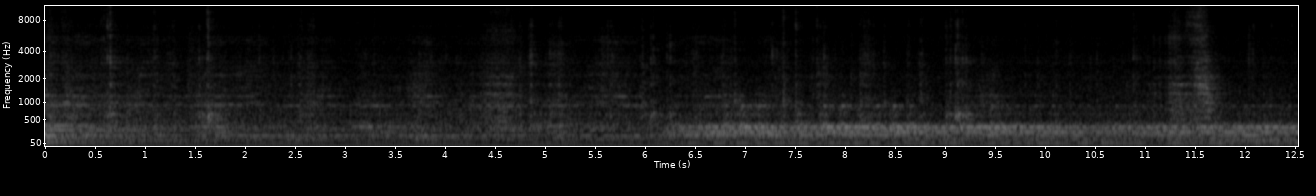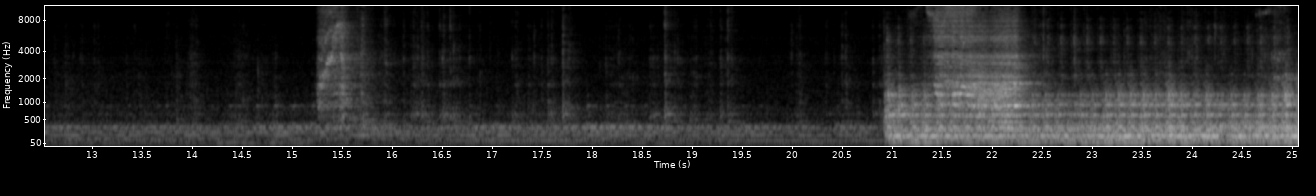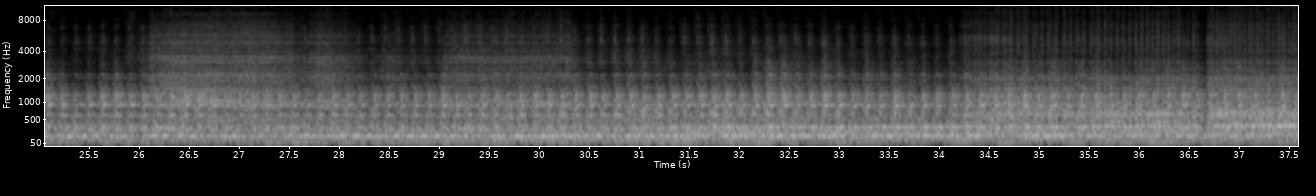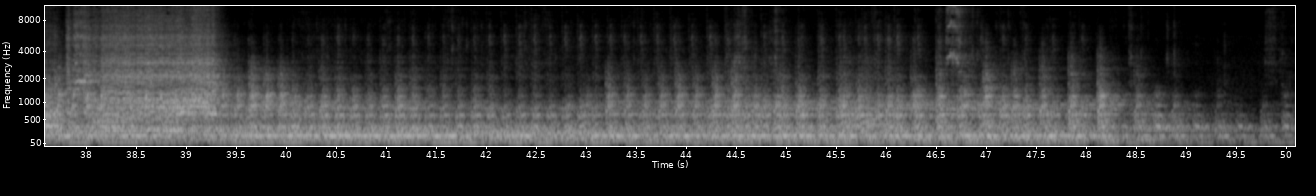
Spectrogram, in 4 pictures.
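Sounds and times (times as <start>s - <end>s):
double bass: 21.0s - 50.0s.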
